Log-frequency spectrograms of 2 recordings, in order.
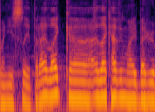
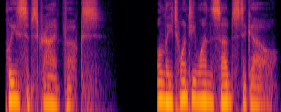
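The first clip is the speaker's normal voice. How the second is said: mock ASMR whisper voice. Asking viewers to subscribe, trying out a put-on ASMR whisper. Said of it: "a A S M R situation".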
